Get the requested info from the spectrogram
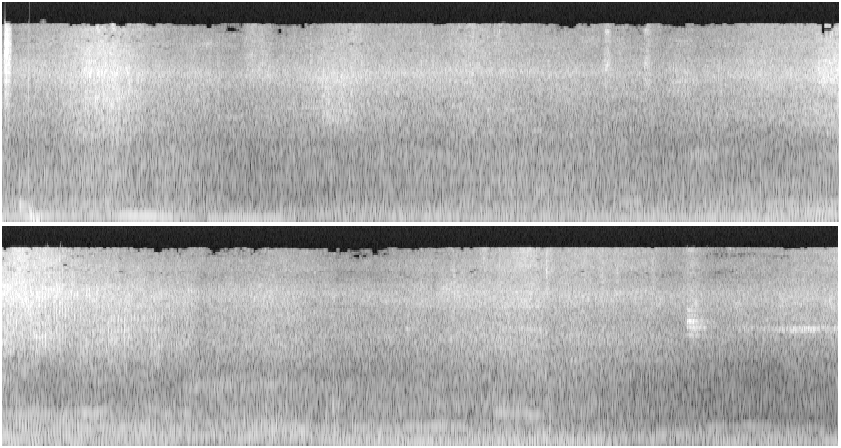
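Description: Car engine and road noise heard from inside the cabin while driving, with traffic around. The engine note shifts in pitch a few times as the vehicle changes speed.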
